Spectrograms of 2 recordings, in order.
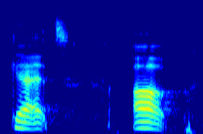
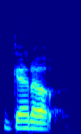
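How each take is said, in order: First: It is said strongly and firmly. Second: It is said softly, without force.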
